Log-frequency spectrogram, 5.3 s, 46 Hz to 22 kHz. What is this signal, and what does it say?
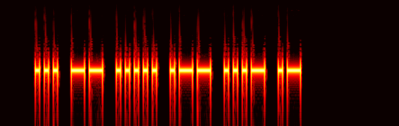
Morse code, heard as a keyed tone, about 20 wpm, 700 Hz. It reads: SM5WVA
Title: DXCC-100 Call Signs - 6 Characters - 20wpm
